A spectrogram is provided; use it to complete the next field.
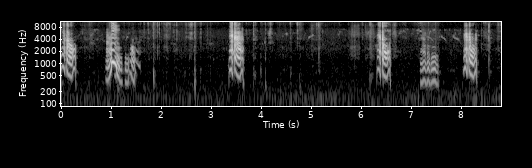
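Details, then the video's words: Grey francolin calling: loud harsh notes with stacked harmonics, each dropping in pitch, given in short bursts separated by pauses of one to three seconds, some as quick doubled notes, in a quiet background. "bhura teetar ki awaaz"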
